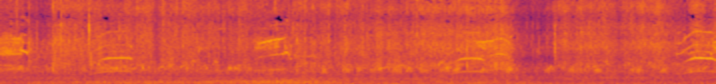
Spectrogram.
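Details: Ducks in a pond, protecting their young, give harsh nasal quacks, repeated in loose clusters about four per second, over a steady low rumble of water and background noise.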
